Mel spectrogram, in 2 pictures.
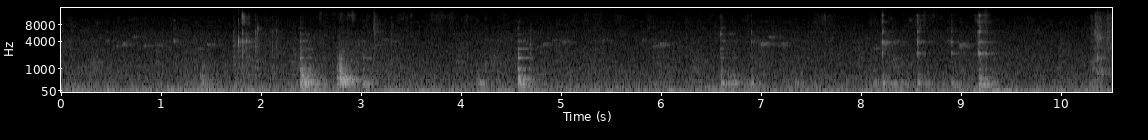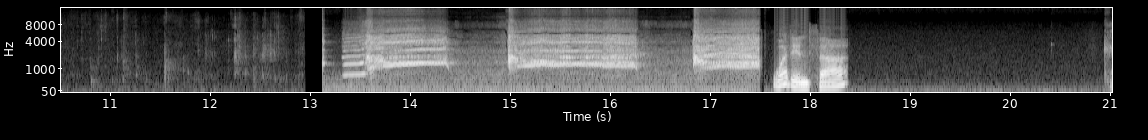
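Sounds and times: dog giving high-pitched cries: 13.2 - 14.4, 15.0 - 17.6.

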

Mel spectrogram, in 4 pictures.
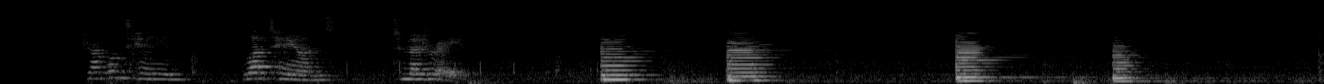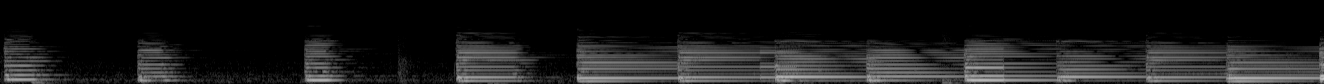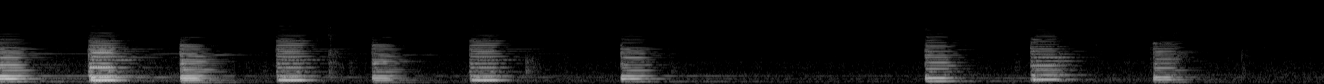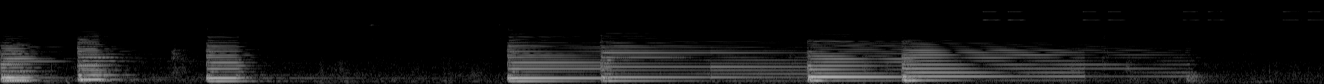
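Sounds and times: low piano notes and chords: 6.0 - 8.6, 9.3 - 34.1, 35.6 - 52.0.

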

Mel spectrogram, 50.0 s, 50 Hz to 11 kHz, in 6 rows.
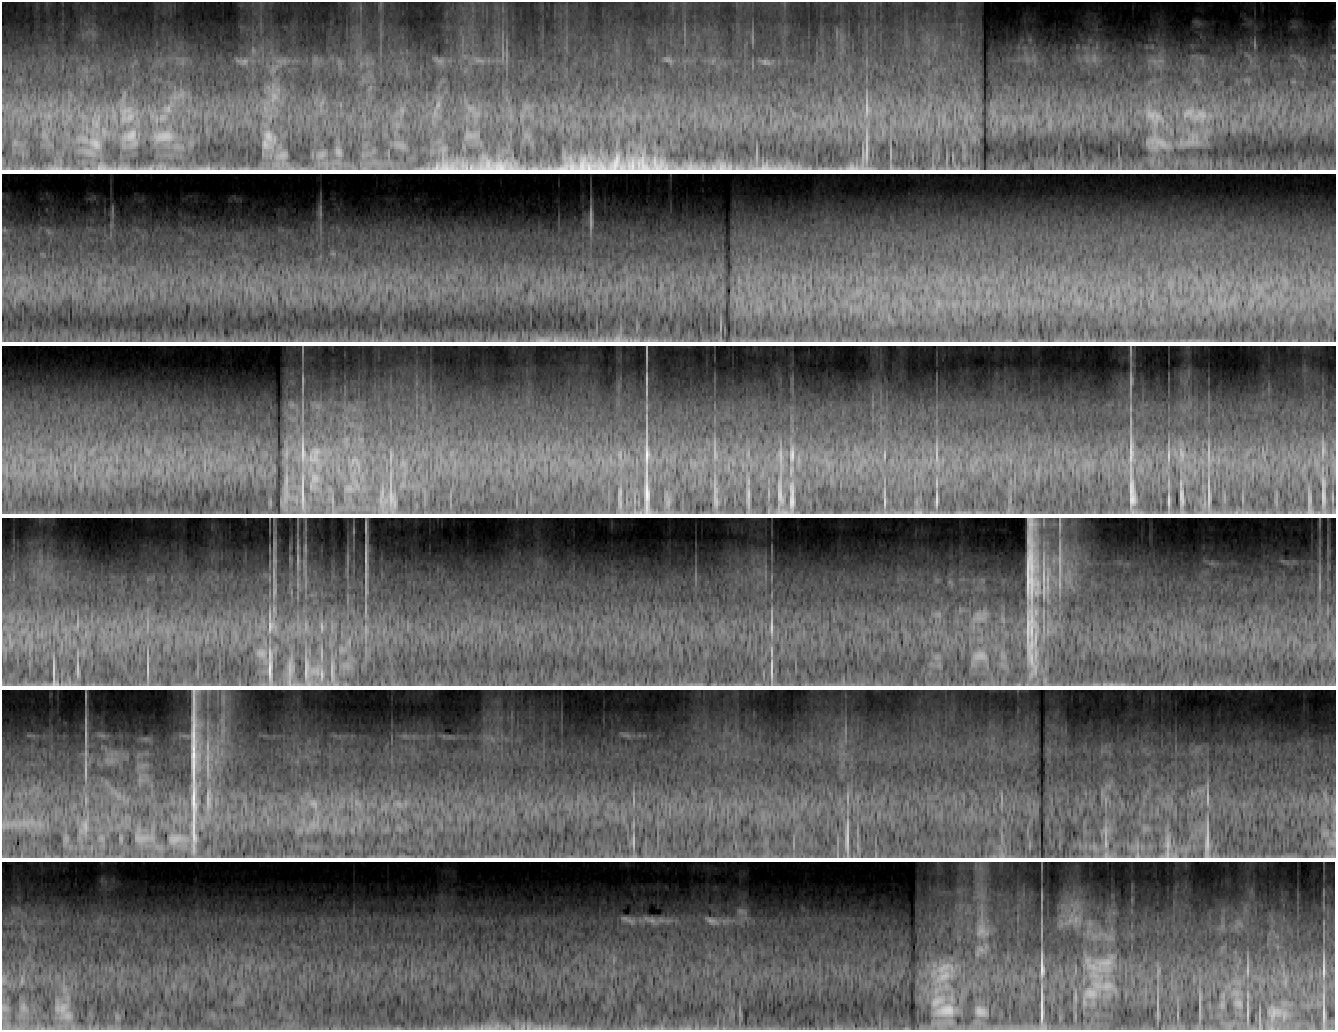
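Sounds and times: air rifle shot: 31.4 - 32.0, 34.5 - 34.9.

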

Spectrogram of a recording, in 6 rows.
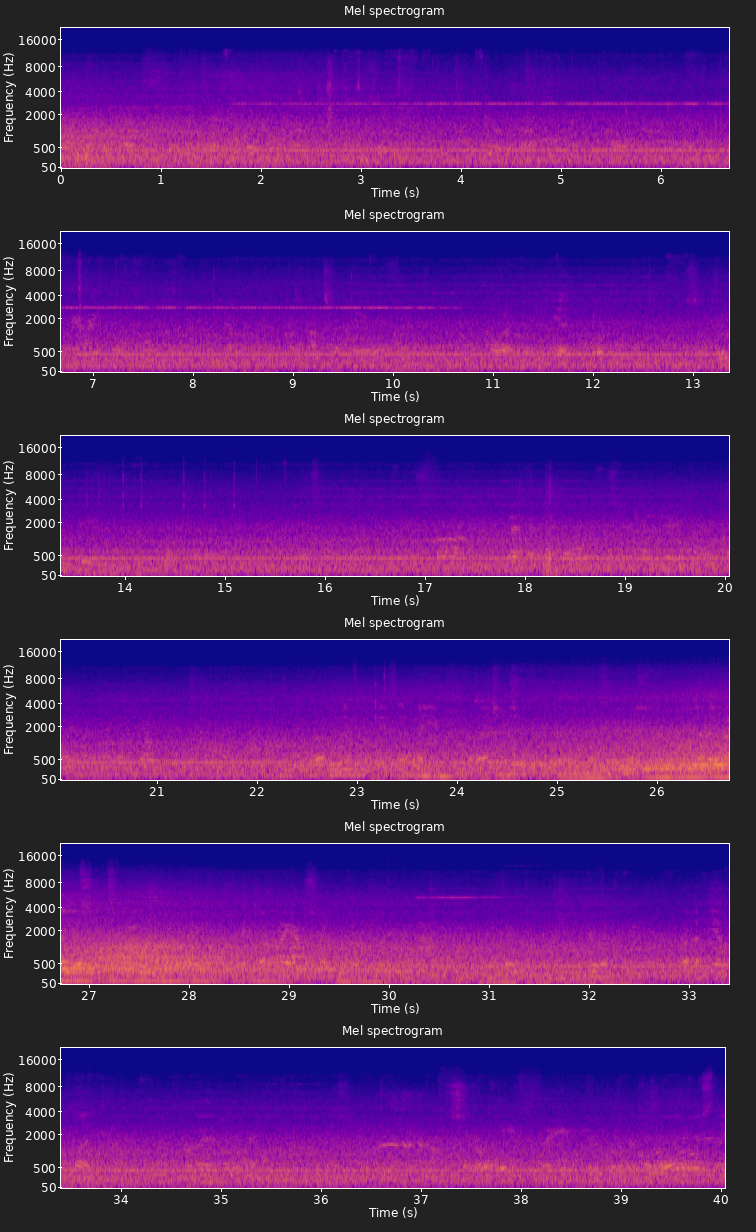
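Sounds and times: droning street hum: 0.0 - 40.0
high-pitched whine: 0.9 - 12.3.

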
